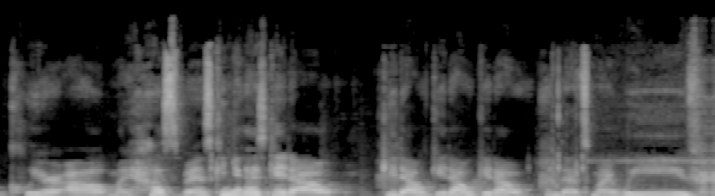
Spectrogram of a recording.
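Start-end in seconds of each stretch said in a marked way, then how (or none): 1.6-4.0 loud playful shoo, higher. Real, not acted. Shooing the kids out of the bathroom, loud and playful. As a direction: chase them out with a raised voice.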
